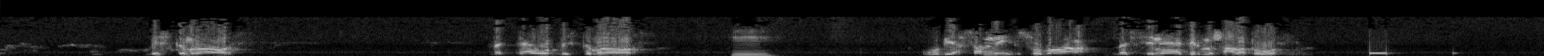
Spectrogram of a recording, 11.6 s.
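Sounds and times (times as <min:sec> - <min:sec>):
speech: 0:01.3 - 0:01.9, 0:03.7 - 0:04.9, 0:05.5 - 0:05.9, 0:06.9 - 0:09.8
telephone beeps on a disconnected call-in line: 0:10.3 - 0:10.5.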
